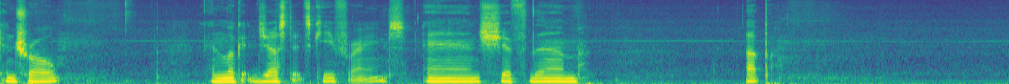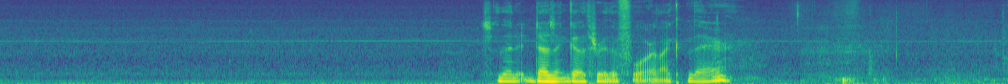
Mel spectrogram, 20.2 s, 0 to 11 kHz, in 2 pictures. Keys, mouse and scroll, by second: 1.2 click.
